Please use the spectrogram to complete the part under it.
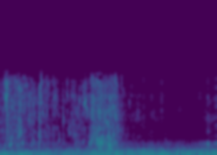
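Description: Water pours steadily into a cooking pot for autumn olive jam, a continuous splashing rush that stays close and even for a couple of seconds with no talking over it.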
